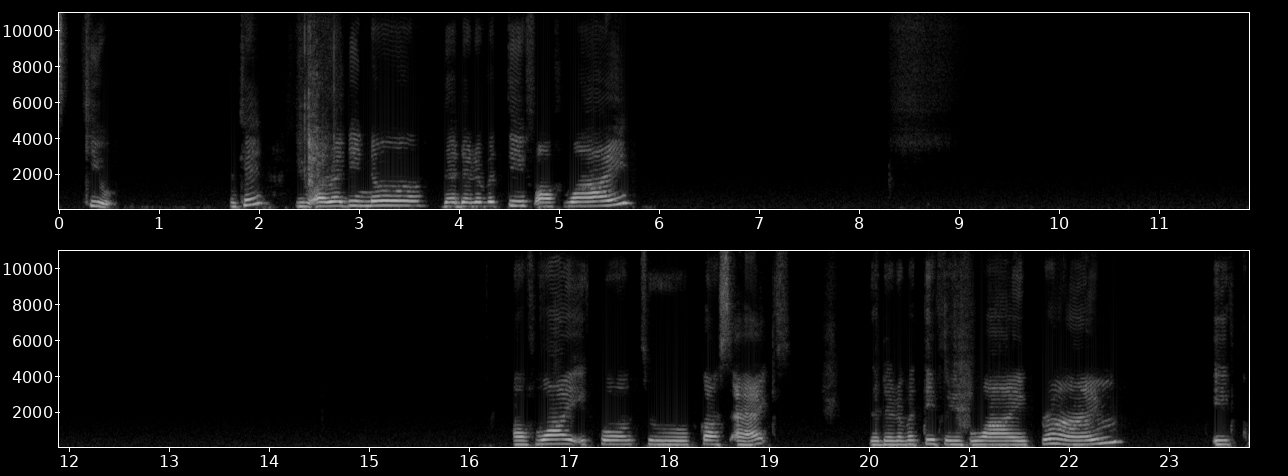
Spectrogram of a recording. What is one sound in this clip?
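A woman speaks calmly into a microphone, explaining, with long pauses.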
